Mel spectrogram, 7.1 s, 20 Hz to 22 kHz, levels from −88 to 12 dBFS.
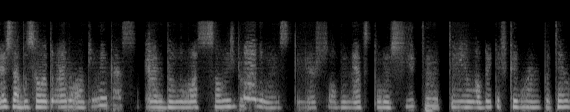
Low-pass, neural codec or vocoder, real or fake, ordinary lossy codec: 9.9 kHz; codec, 44.1 kHz, 0.9 kbps, DAC; fake; AAC, 64 kbps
